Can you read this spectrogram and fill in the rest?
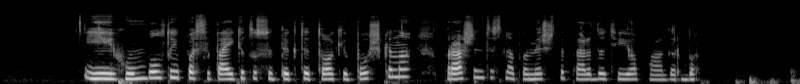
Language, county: Lithuanian, Šiauliai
